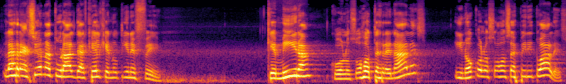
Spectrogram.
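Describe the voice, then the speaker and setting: A male pastor with a Dominican accent preaching a sermon, slow and emphatic, with dramatic pauses and hushed, gentle passages. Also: very high voice, expressive. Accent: Dominican Spanish.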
